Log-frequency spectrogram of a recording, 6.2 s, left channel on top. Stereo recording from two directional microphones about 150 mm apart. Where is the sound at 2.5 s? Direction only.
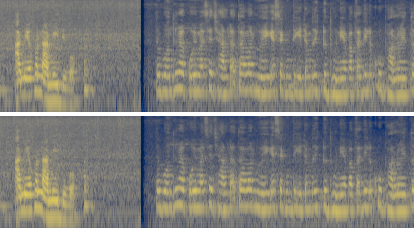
40° right (ahead or behind).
